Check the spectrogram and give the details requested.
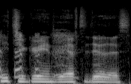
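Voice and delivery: ordinary delivery

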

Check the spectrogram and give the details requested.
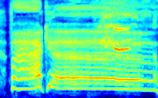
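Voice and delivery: high, flat, shouted yelling.

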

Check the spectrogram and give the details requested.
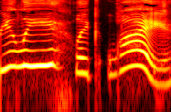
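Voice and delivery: incredulous, disbelieving reaction.

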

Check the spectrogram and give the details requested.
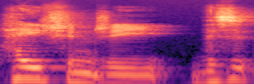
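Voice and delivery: ordinary talk

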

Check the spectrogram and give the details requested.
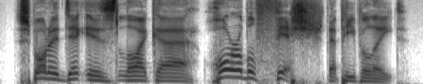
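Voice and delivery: slow, put-on fake Australian accent. Answering a quiz question in a put-on accent: put-on Australian-sounding accent. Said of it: "I turned into Australian, I think".

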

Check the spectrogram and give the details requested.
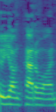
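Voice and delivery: ordinary talk

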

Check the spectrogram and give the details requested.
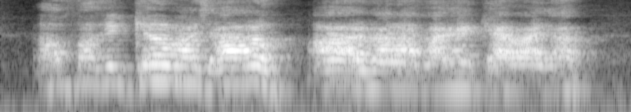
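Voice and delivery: very high, very loud, shrill scream. Telling a story about their past self, re-enacting screaming. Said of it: "And I'm screaming, like".

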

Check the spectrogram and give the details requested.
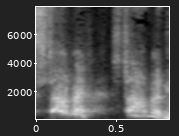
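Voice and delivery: tearful, crying, pleading tone. Retelling someone begging them to stop: imitating someone crying. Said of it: "But she's crying".

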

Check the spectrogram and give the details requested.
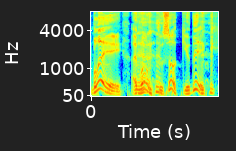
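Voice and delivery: campy vampire voice with swooping pitch.

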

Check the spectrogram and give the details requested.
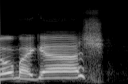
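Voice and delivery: mock super excited tone. Retelling a girl opening a birthday bag: imitating someone super excited. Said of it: "she's just, like, super excited".

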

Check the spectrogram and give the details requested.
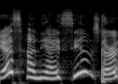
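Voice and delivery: put-on baby-talk voice, as if to a toddler. Retelling how a line was read: imitating a mom talking to a toddler. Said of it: "like a mom talking to a two-year-old".

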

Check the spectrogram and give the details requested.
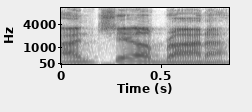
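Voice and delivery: put-on joking Jamaican-sounding accent. Answering a greeting with a put-on Jamaican-sounding accent. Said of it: "a bit of a Jamaican accent there".

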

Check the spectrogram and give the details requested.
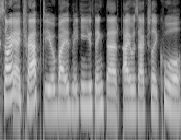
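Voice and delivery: ordinary delivery

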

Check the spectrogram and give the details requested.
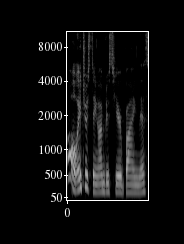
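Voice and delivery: ordinary delivery

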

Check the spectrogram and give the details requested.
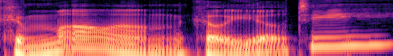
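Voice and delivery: soft, purring, teasing voice. The kitsune teases the coyote, purring. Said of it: "This was said in a purr".

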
